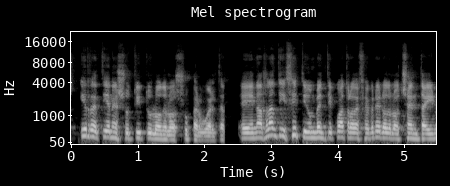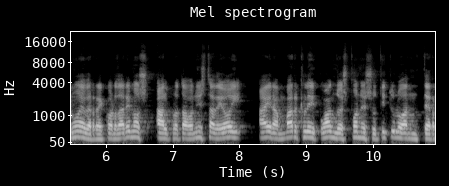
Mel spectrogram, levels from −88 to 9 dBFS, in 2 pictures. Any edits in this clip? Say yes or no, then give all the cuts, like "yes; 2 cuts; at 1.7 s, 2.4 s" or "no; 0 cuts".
yes; 1 cut; at 2.3 s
